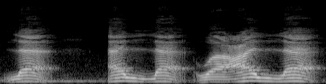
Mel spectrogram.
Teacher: وعلم huruf ain. وعلم la, hujung tepi lidah diletakkan di gusi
